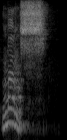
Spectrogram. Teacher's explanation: the tha is deleted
